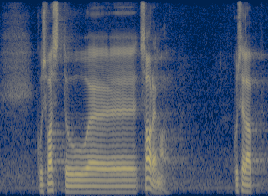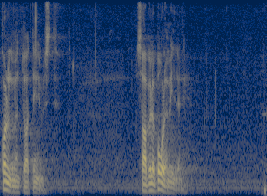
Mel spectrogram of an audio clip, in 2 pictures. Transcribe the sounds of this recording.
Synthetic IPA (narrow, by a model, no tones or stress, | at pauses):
kusvɑst̪u | sɑːɾḛmɑ̰ː | kuse̞lɑb̥ko̞lmkyment̪ːuhɑt̪ːˑinimest̪ | sɑːbyle̞po̞ːlemilʲjo̰ni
